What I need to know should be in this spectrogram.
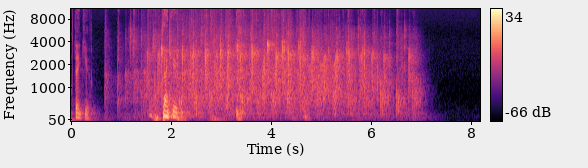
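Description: An audience applauds in a large room and then falls quiet.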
